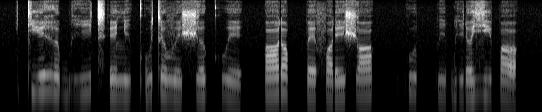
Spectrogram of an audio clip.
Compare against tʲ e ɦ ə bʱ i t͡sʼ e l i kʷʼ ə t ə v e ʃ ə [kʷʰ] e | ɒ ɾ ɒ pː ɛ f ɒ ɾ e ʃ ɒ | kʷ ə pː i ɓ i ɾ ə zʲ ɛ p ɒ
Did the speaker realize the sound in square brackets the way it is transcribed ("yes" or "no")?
yes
